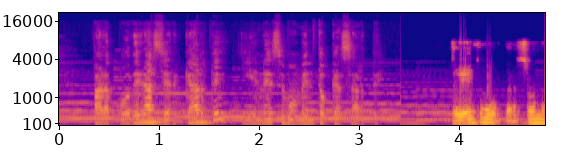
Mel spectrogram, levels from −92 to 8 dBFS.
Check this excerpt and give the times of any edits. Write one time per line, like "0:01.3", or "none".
0:03.5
